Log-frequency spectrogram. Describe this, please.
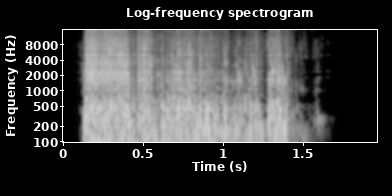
suck in 9
various sounds made using a short hose and a plastic box full of h2o.
blub, bubble, bubbles, bubbling, drip, gurgle, liquid, suck, sucking, water, wet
